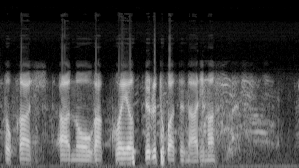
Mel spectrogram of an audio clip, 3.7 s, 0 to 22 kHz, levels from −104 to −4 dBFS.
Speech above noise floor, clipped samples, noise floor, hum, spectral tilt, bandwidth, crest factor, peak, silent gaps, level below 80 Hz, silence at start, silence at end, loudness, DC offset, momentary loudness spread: 21 dB; under 0.1%; -47 dBFS; none; -5.5 dB/octave; 9.8 kHz; 18 dB; -10 dBFS; none; -66 dBFS; 0.05 s; 0.35 s; -26 LUFS; under 0.1%; 14 LU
